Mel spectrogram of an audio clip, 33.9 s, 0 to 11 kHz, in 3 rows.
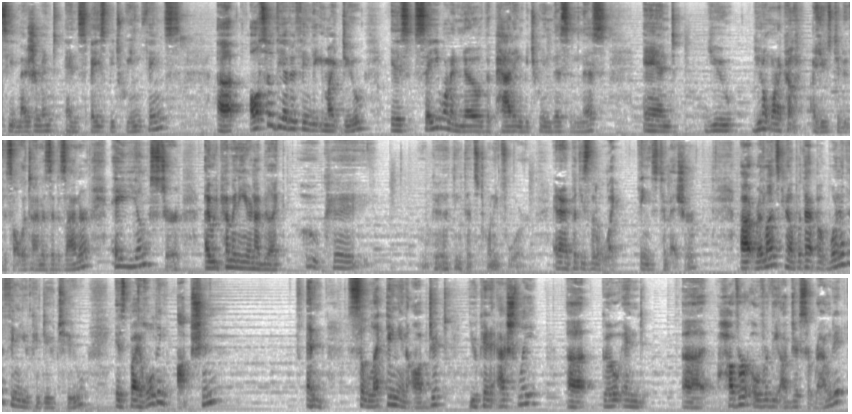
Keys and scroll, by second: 20.4 super+x.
